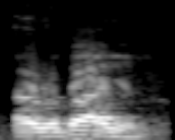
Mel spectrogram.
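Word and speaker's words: ארבעים: Arabayim. Let's spell it right.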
